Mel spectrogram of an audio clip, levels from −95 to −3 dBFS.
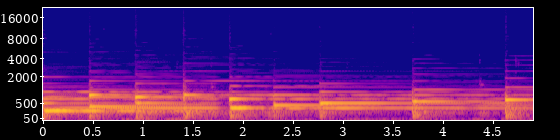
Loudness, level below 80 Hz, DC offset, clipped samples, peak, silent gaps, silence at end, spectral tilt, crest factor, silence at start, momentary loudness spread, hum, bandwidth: -25 LUFS; -54 dBFS; under 0.1%; under 0.1%; -8 dBFS; none; 0 s; -12 dB/octave; 18 dB; 0 s; 11 LU; none; 2.7 kHz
